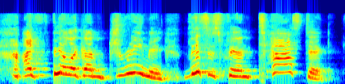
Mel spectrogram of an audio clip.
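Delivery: high and slow with wonder; exhilarated. Retold or imitated. Ken running free on the beach, slow and exhilarated. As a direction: marvel at it, slow and lifted. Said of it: "yelp of sheer exhilaration".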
